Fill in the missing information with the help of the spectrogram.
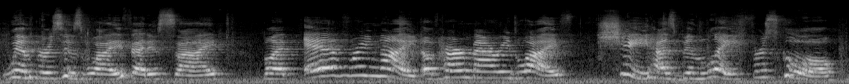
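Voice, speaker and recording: A woman narrator giving a measured, phrase-by-phrase poetic reading of a staged radio play. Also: sits high, animated, fairly bright tone. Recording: distant echoey room, faint noise.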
